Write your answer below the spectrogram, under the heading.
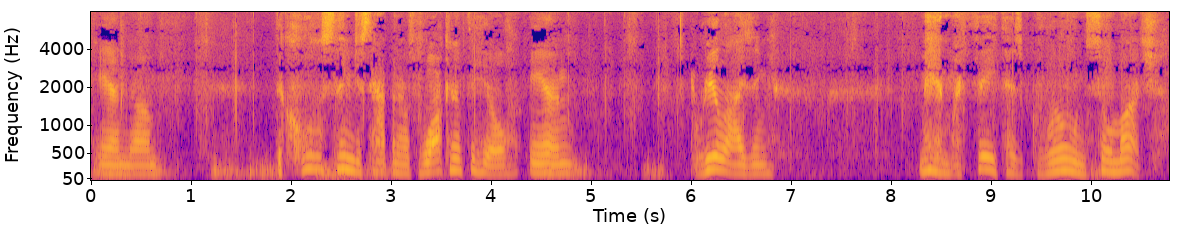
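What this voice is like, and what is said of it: Out of breath speaking. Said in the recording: “I'm walking up a steep hill. That's why I'm out of breath.”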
